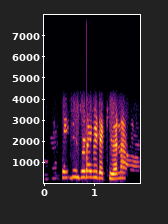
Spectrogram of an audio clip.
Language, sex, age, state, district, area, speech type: Odia, female, 45-60, Odisha, Sundergarh, urban, conversation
